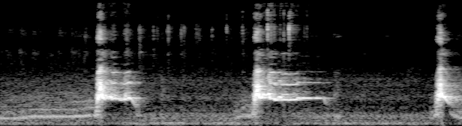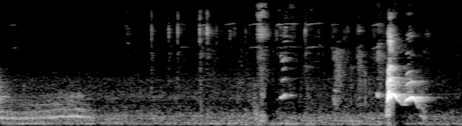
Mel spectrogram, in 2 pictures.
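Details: A Chihuahua threatening the person next to it alternates low growls with sharp barks, four barks spread evenly across the stretch, each tailing off into a short snarl.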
